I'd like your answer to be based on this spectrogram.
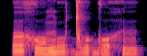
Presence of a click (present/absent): present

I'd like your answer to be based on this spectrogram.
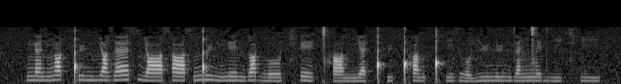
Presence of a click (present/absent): present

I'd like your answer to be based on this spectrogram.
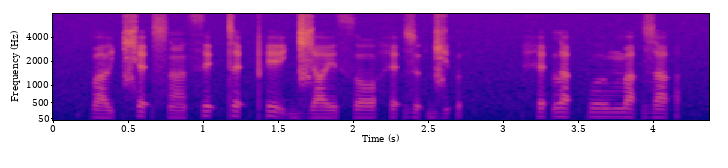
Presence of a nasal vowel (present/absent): present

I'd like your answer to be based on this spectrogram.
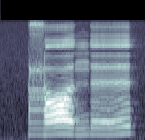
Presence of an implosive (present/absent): absent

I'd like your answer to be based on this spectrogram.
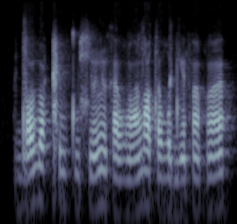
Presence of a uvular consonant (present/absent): present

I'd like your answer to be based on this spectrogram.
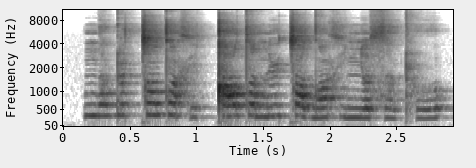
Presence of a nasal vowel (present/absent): present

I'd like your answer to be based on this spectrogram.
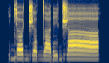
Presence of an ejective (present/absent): absent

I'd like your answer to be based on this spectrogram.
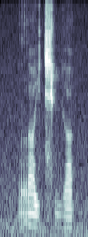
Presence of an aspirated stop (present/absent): present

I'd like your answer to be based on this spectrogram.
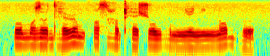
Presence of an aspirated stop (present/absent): present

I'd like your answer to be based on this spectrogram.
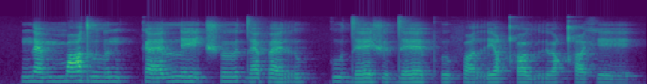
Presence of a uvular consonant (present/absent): present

